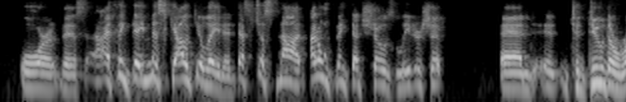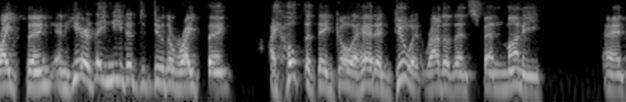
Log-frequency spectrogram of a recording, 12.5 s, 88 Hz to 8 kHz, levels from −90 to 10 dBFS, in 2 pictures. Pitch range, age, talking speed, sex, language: 165-235 Hz, 50-69, 215 wpm, male, English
